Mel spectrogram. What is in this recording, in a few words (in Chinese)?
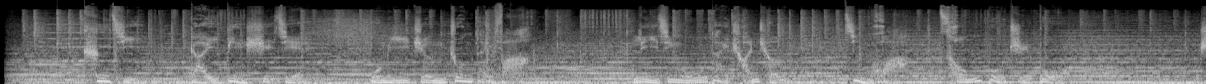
男 大气; 奥迪30周年A8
